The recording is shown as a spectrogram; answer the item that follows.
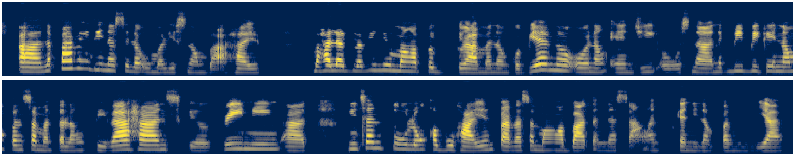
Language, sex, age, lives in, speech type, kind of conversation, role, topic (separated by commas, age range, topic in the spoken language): Filipino, female, 25-29, Philippines, read, expert-assistant, expert, Ano ang mga dahilan ng pagdami ng street children sa mga lungsod?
